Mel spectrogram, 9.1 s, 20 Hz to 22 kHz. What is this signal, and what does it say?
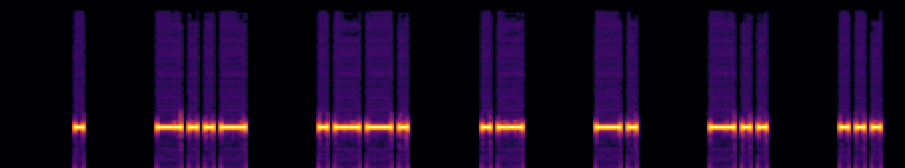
Morse code, heard as a keyed tone, about 15 wpm, spaced as for 8 wpm, 1000 Hz. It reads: EXPANDS
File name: qotdfiles / 8wpm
